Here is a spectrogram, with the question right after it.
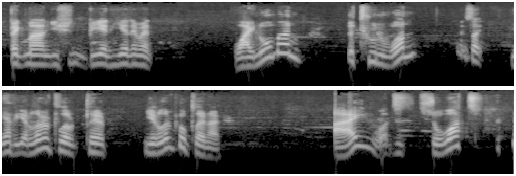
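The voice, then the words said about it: Bad Geordie accent. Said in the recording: “sorry for the bad Geordie accent”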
